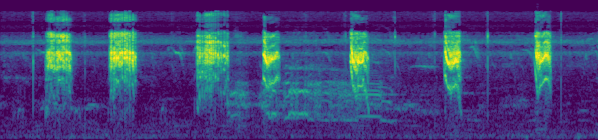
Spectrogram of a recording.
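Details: Cendet singing harsh, high, buzzy bursts about every second, each short and rasping, with softer lower chatter between bursts and a constant high hiss in the background.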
